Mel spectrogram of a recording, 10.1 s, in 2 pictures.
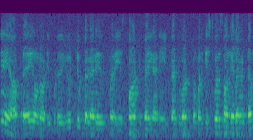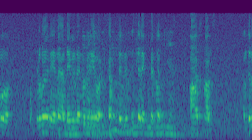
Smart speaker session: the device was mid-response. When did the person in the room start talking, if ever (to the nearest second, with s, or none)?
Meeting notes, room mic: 6 s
